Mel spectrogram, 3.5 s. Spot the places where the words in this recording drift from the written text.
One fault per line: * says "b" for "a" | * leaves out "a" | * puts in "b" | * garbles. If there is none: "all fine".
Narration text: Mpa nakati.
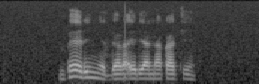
* puts in "erinnya eddala erya"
